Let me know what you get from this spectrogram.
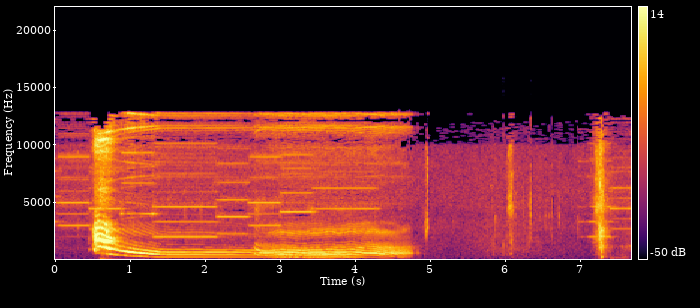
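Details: Pet Shih Tzu howling along to Christmas music, joined by a second Shih Tzu; a long falling howl with a wavering second voice layered over it for about four seconds, then near silence with a few soft clicks.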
